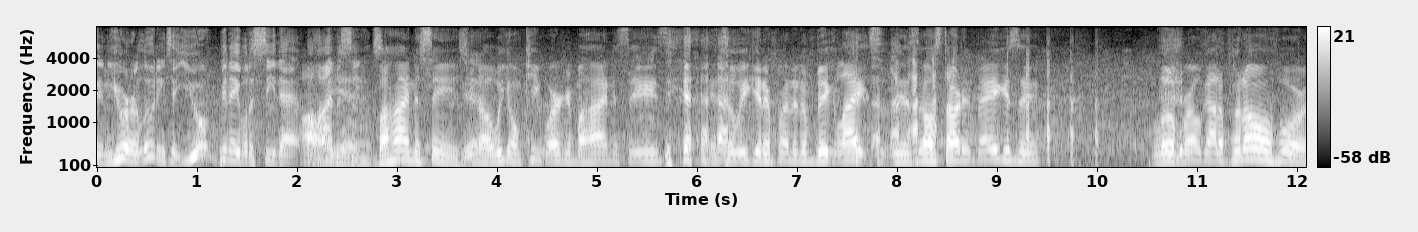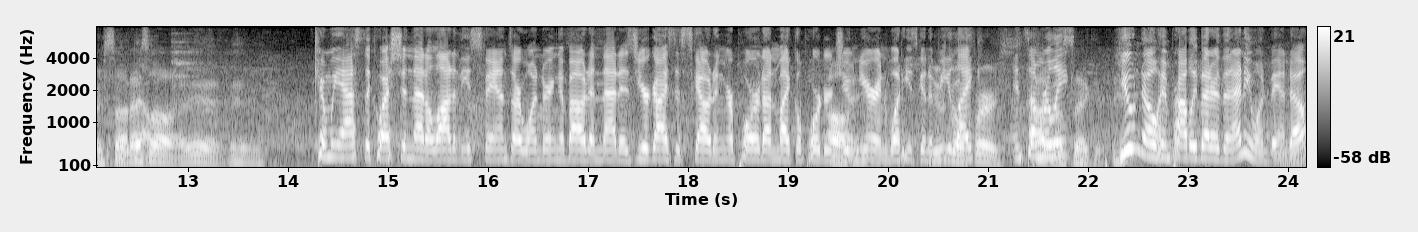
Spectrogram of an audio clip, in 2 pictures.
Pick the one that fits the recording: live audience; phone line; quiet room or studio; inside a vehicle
live audience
